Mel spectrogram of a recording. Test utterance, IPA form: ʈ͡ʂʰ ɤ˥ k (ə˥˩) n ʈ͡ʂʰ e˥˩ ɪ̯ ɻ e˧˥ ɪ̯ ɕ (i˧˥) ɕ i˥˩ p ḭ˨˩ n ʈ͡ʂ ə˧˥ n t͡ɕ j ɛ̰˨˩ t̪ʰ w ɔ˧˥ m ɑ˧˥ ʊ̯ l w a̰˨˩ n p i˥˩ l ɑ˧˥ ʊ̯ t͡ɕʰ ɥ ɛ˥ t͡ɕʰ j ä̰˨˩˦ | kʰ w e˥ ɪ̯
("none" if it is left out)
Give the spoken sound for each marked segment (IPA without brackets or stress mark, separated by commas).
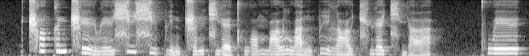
ə˥, i˥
